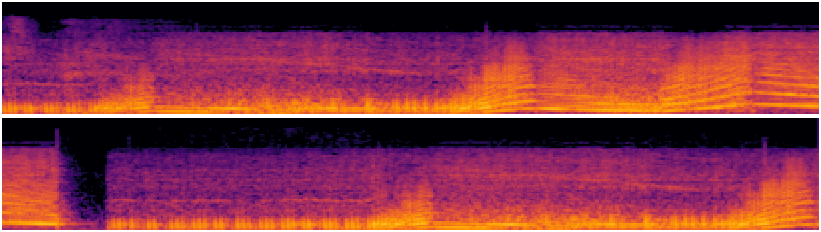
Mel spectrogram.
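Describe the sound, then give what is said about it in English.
A motorcycle engine revs loudly, its pitch climbing and dropping in sharp surges, then the same pattern of revs repeats a second time, with no voices. “We're both on the motorcycles yelling compliments.”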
